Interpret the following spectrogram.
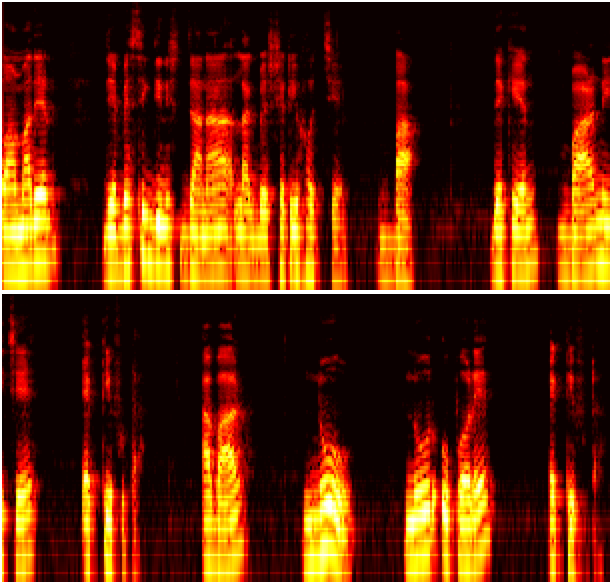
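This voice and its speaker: A man teaching Arabic letters in a slow, patient step-by-step lesson, repeating each letter with small fillers. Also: a little high, dark tone. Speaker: Quran reading teacher. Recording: dull lo-fi recording.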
